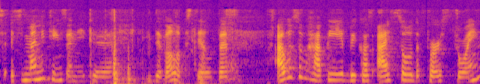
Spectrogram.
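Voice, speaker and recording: With a Norwegian accent, a woman speaks at a fairly high pitch with lively intonation, her sound dry and close with no echo. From northern Norway. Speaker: amateur artist, blogger. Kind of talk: casual video diary showing drawings. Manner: halting, frequent self-corrections.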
